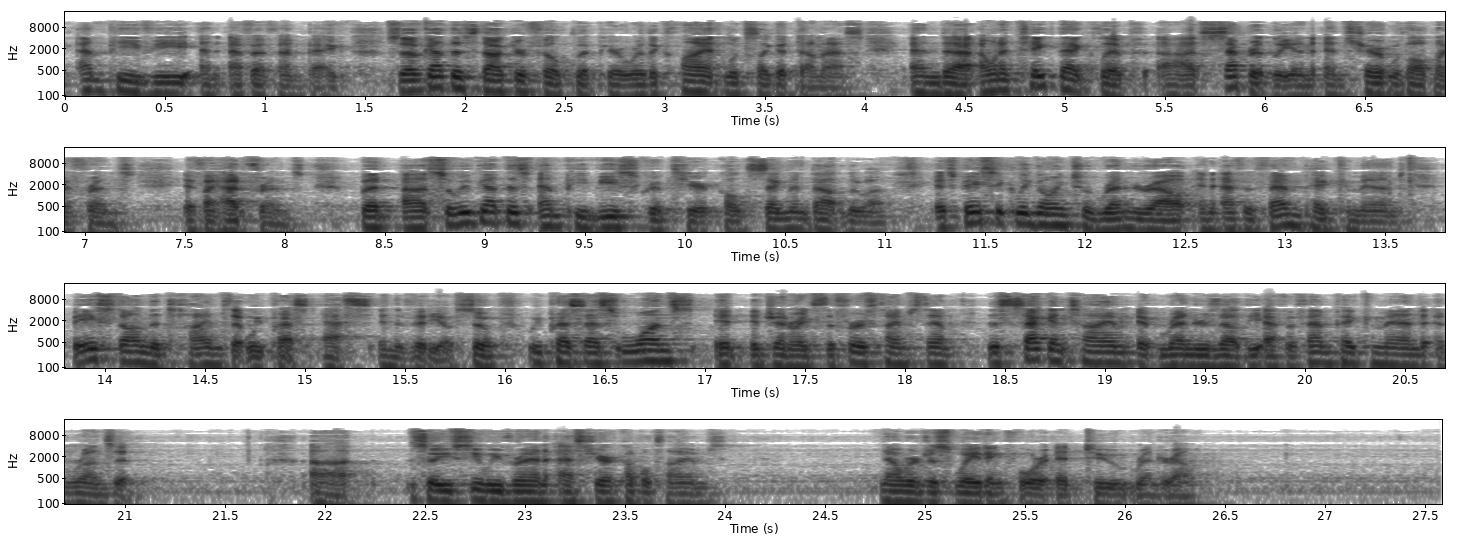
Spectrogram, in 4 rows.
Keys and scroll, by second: 0.5 Down, 1.7 Up, 1.8 Up, 2.0 Up, 6.2 super+j, 7.3 ctrl+g, 7.4 k, 7.5 ctrl+g, 7.6 k, 8.0 ctrl+g, 8.1 k, 8.8 super+h, 9.0 super+h, 9.2 super+h, 9.9-15.2 typing, 15.4 Escape, 16.3 super+l, 16.4 super+l, 16.5 super+l, 16.6 super+l, 16.8 super+l, 16.8 super+k, 19.3 s, 20.7 Right, 20.8 Right, 21.5 space, 22.6 super+j, 22.8-25.2 typing, 25.1 ctrl+g, 25.7 ctrl+g, 26.3 Escape, 27.1 super+j, 27.1 Return, 27.1 Escape, 27.1 ctrl+c, 27.1 typing, 27.2 Tab, 27.2 ctrl+n.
